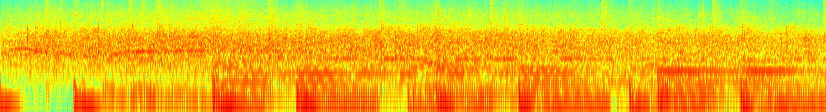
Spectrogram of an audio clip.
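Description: Sustained applause from an audience at a writers' awards ceremony, dense and steady throughout, with a low musical drone playing underneath.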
